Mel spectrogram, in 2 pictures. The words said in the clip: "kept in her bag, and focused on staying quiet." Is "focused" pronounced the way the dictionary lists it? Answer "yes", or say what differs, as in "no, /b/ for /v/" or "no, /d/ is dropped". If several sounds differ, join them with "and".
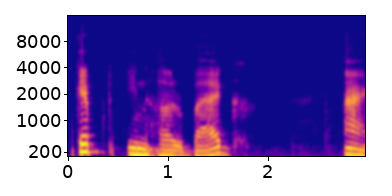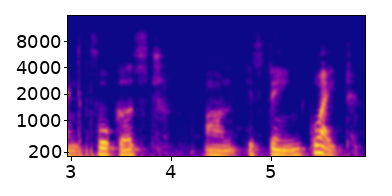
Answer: yes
